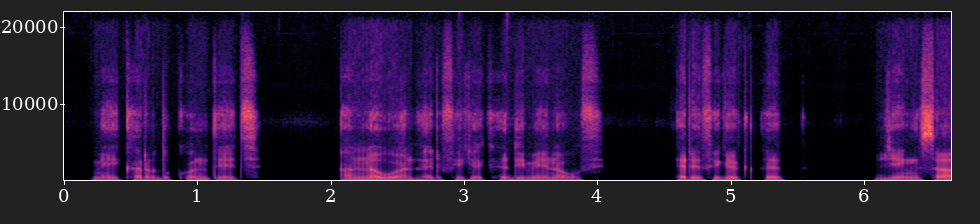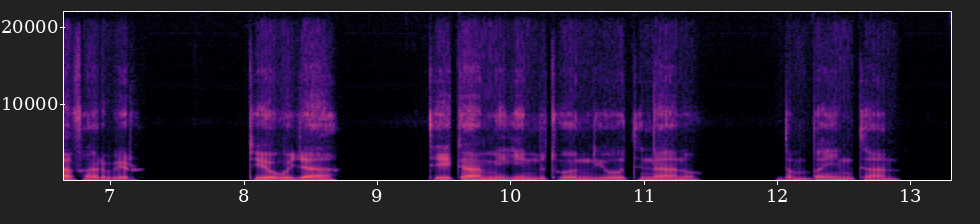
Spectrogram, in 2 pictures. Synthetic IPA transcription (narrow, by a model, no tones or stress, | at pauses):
meːkʰɐɾd̪ʊkːɔnt̪eːt͡ʃ | ʔɐnːɐwanɛɾfɪkɛkɐd̪ɪmeːnɐkʊf | ɛɾfɪkɛkt̪ɛt̪ | d͡ʒeŋsaːfɐɾbɪɾ | t̪ɪjɔɡʊd͡ʒaː | t̪eːkaːmɪɡinlʊt̪und̪ɪjoːt̪ɪndaːnɔ | d̪ɐmbɐjɪnt̪aːn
